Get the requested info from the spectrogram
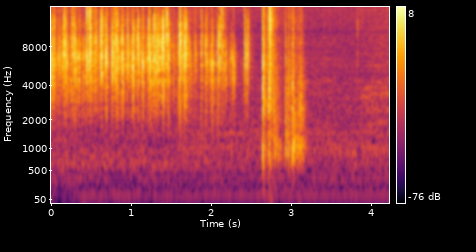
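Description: A handful of small plastic six-sided dice rattling in a cupped hand for about two and a half seconds, then thrown and clattering briefly onto the gaming board.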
